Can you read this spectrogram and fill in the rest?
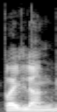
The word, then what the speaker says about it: Vaillant: Decime si lo pronuncié bien. – Michel Bailón. – Bailant, bien. En, castellano se diría Michel Bailant, ¿no? Con doble L y con T al final. Doble L y T al final, pero los franceses no lo pronuncian, pero sí, sería Bailant o Bailant, si quieres pronunciar la L, pero viste, Bailant. Este, pero en francés es Bailant.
